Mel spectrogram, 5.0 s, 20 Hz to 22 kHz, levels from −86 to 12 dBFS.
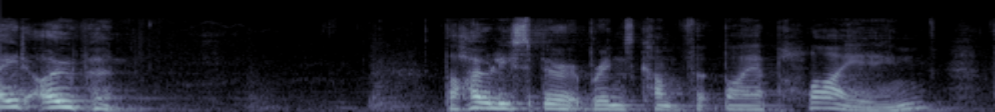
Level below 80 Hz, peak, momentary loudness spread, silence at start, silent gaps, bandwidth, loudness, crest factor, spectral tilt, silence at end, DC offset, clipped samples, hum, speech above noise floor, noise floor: -64 dBFS; -8 dBFS; 12 LU; 0 s; none; 11.5 kHz; -27 LUFS; 20 dB; -6 dB/octave; 0.25 s; under 0.1%; under 0.1%; none; 33 dB; -58 dBFS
